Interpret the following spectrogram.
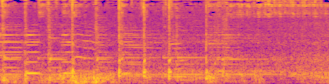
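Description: A small acoustic band, an acoustic guitar strummed with a fiddle and a shaker, plays the last bars of a song; the strumming stops about two and a half seconds in and the final chord fades into steady surf and wind noise.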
